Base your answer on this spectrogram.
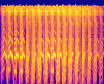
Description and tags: I made this sound in a freeware VSTI(called fauna), and applied a little reverb.
synthesized, animals, creature, animal, alien, synth, critter, space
